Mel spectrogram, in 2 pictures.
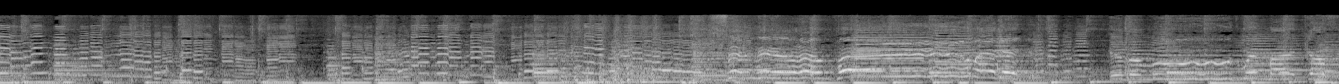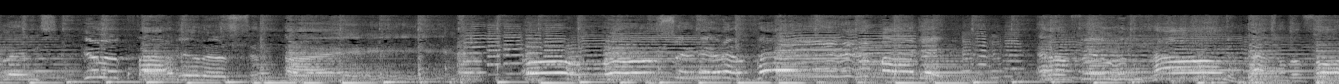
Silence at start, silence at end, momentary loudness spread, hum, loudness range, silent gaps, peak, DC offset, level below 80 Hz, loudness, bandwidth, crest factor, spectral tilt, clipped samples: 0 s; 0 s; 9 LU; none; 5 LU; none; 0 dBFS; under 0.1%; -24 dBFS; -14 LUFS; 11 kHz; 14 dB; -4 dB/octave; under 0.1%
